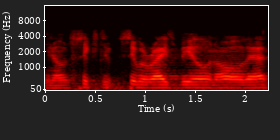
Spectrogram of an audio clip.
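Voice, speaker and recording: A man with a Mississippi accent speaks at a medium pitch. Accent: Southern US (Mississippi). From Clarksdale, Mississippi. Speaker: Vietnam veteran, foundation co-director. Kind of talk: library talk, oral history book discussion. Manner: hesitant, conversational.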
